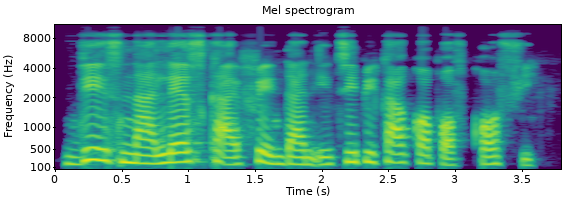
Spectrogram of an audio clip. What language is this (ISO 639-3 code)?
pcm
